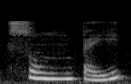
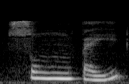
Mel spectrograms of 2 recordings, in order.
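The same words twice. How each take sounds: First: The second syllable ends with the lips open. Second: The same.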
